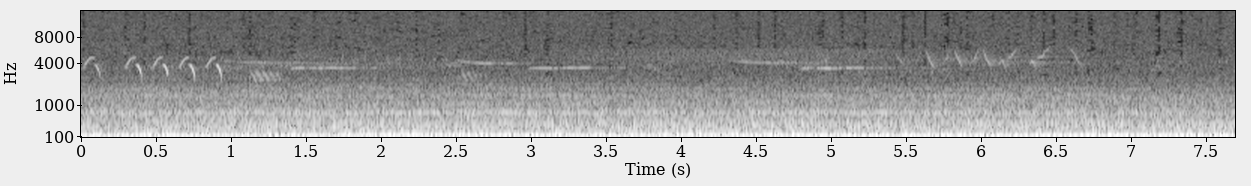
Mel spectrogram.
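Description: Diesel freight locomotives running with a steady low rumble. A small bird gives two quick runs of high, downward-slurred chirps, one at the start and one about six seconds in.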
